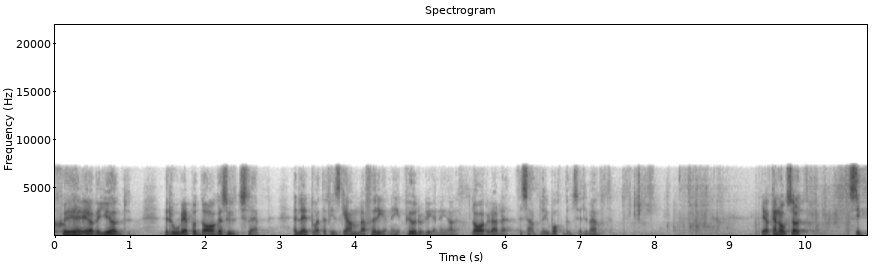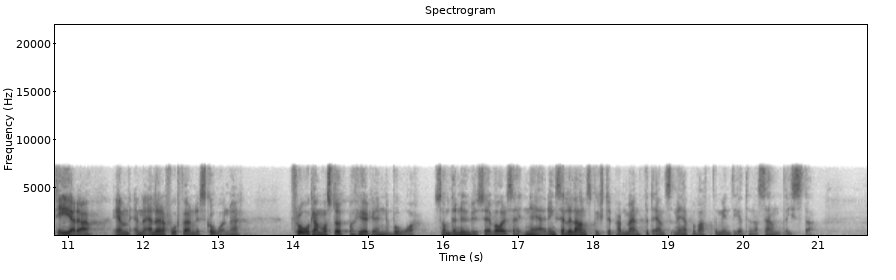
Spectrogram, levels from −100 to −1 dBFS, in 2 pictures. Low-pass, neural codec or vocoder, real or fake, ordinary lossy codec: 7.2 kHz; codec, 16 kHz in and 24 kHz out, 0.6 kbps, FocalCodec, streaming, 4096 codes; fake; none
